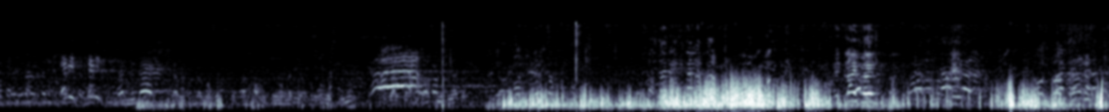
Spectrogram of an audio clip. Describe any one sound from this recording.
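Young men shout and call out across an open field in the distance.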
